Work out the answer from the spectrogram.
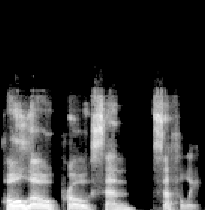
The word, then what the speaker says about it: holoprosencephaly: Holoprosencephaly.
